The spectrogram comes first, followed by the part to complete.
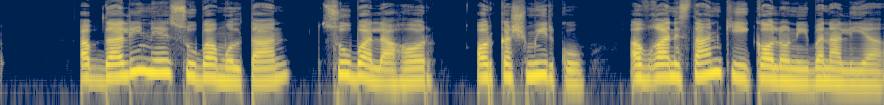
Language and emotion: Urdu, neutral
